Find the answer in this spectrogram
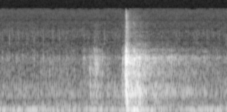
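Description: A single sharp chop of a Gerber Gator Kukri machete blade into a shrub branch, a little over a second in.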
